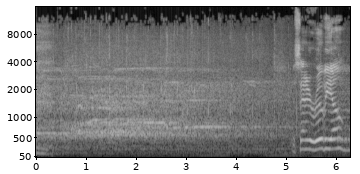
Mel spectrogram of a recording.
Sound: applause

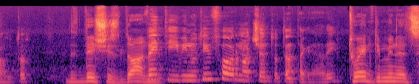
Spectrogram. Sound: speaking Italian

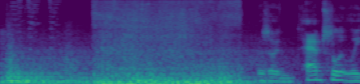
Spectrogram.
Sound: dramatic ominous instrumental music; flamethrower roaring

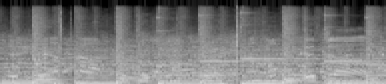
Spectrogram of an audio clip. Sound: indistinct chatter

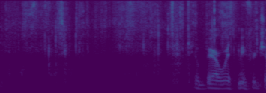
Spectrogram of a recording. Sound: papers flipping

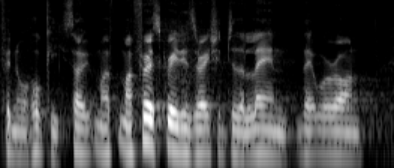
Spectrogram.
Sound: in English

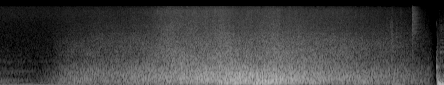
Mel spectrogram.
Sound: waves crashing

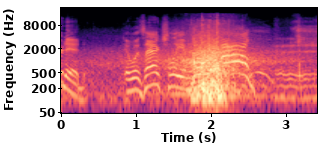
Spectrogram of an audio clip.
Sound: thud

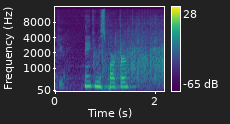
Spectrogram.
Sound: applause

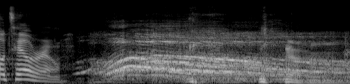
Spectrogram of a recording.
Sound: scoffs; audience exclaims

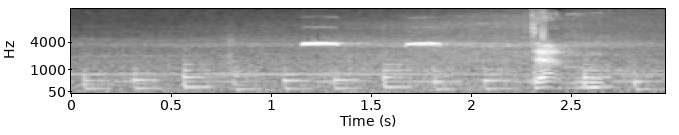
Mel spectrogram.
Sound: whistle blows

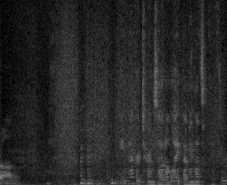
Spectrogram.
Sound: woman is laughing

